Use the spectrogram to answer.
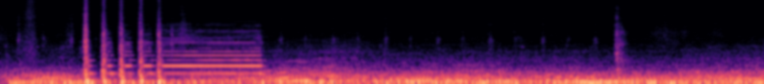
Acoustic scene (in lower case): car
